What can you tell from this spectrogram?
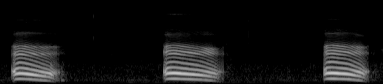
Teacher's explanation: lưỡi của chúng ta hơi Nhấc lên và đưa về vị trí giữa mặt trước của lưỡi thì hạ xuống và chúng ta lưu ý là lỗi sẽ không chạm vào · chúng ta mở miệng vừa phải chúng ta đưa môi ra phía trước hơi tròn môi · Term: nguyên âm ở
